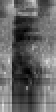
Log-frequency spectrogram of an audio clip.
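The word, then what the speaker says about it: veld: इसको लिखते वेल्ड्स हैं but pronounce as फेल्ड्स in south Africa.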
